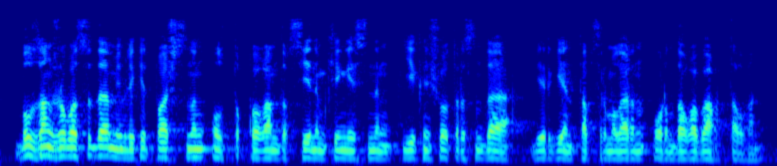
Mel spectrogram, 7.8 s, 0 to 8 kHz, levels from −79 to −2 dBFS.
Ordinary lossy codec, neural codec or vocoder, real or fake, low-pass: MP3, 24 kbps; none; real; 7.2 kHz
